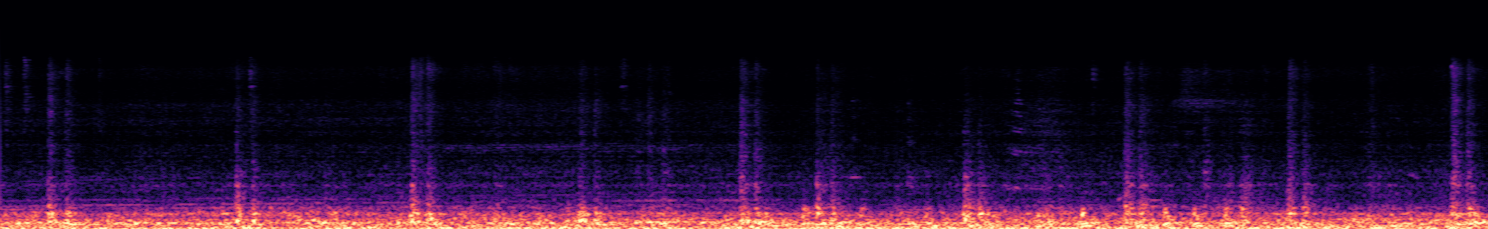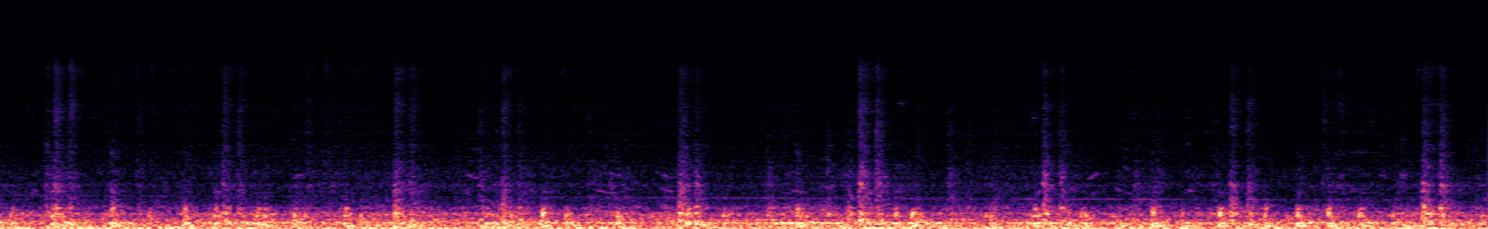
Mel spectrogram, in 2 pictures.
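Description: Iga Railway electric train running along the line, heard from inside the driver's cab: a steady low rumble with regular clicks, often in pairs, as the wheels cross rail joints.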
